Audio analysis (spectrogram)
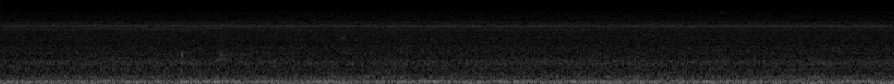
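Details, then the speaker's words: Boiler heating system found almost empty and refilled, cold water dropping pressure, burner firing to reheat and raise pressure: steady low even burner roar, no banging, surging or whistling; normal burner operation. "when I added that water in it brought the pressure back down cuz it kind of brought cold water back in so now it's kicking it on it's heating it up"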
